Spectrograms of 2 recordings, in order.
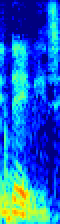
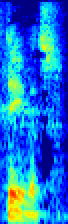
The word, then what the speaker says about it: Davies: the times we say Davies yeah so Russell always thought it was Davies so have I it's Davis Russell T Davis you guys Russell T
